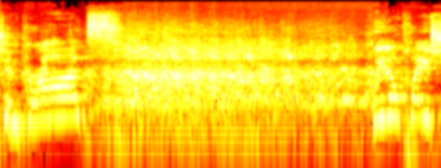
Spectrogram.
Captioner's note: audience laughing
